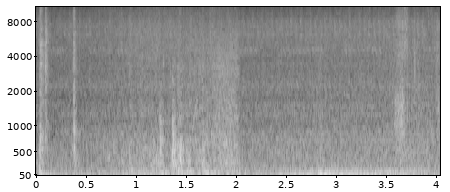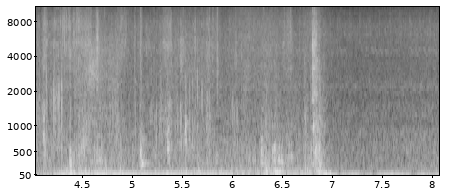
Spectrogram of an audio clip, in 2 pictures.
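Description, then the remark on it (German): A car engine rumbles and the vehicle pulls away, its low drone swelling slightly as it gathers speed, with a few brief clunks and rattles along the way. “Als der Wagen losfuhr und davon brauste,”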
